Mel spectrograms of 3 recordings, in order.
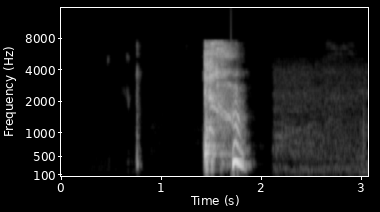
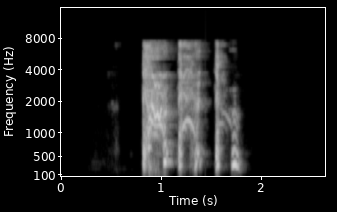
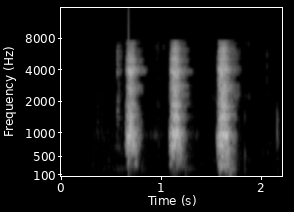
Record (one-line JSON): {"cough_length": "3.1 s", "cough_amplitude": 28339, "cough_signal_mean_std_ratio": 0.26, "three_cough_length": "2.6 s", "three_cough_amplitude": 30930, "three_cough_signal_mean_std_ratio": 0.39, "exhalation_length": "2.2 s", "exhalation_amplitude": 23351, "exhalation_signal_mean_std_ratio": 0.31, "survey_phase": "beta (2021-08-13 to 2022-03-07)", "age": "45-64", "gender": "Female", "wearing_mask": "No", "symptom_none": true, "smoker_status": "Never smoked", "respiratory_condition_asthma": false, "respiratory_condition_other": false, "recruitment_source": "Test and Trace", "submission_delay": "1 day", "covid_test_result": "Negative", "covid_test_method": "RT-qPCR"}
